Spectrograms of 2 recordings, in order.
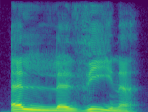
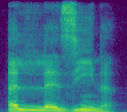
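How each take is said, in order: First: The middle consonant is a th sound. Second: The middle consonant is a z sound. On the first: The speaker calls it right. "only say alladhina with dhal" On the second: The speaker calls it wrong. "mispronounced as allazina with zay"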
